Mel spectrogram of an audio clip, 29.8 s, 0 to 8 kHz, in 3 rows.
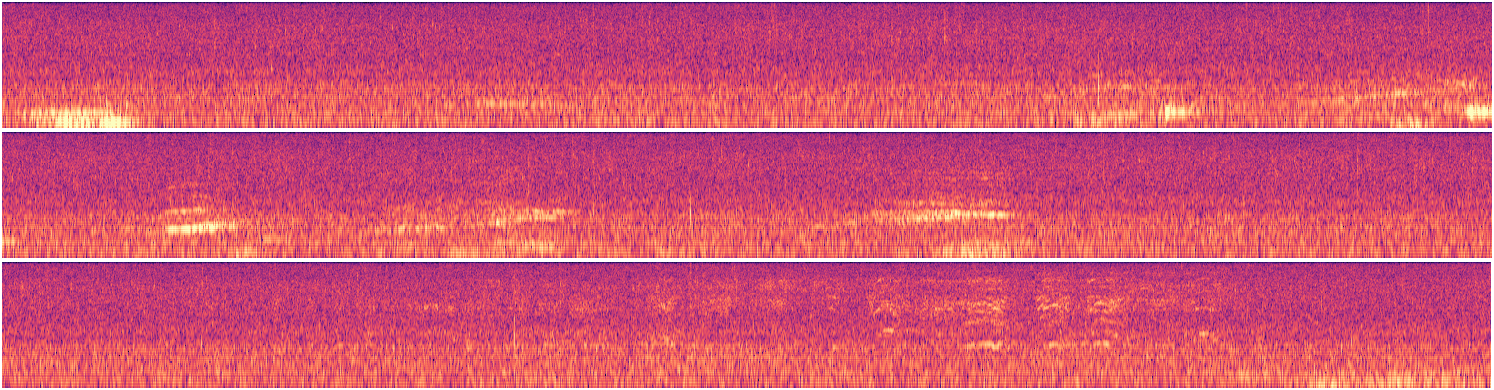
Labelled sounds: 9.6	9.8	humpback whale, 0.91 to 1.1 kHz
11.0	11.3	humpback whale, 0.88 to 1.2 kHz
13.4	13.8	humpback whale, 0.81 to 1.2 kHz
15.7	16.7	humpback whale, 0.81 to 1.1 kHz
26.2	26.6	humpback whale, 0.84 to 3.2 kHz

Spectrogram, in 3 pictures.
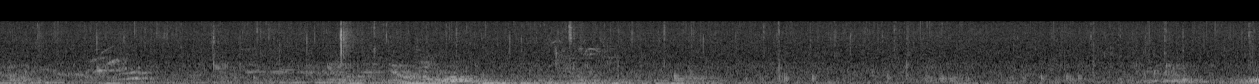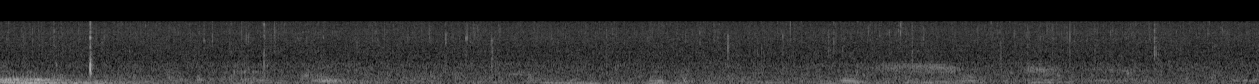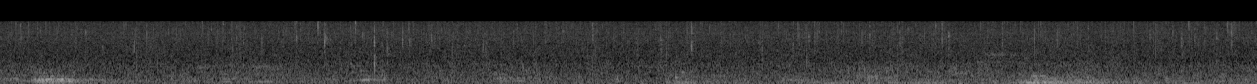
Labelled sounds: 5.8	6.0	humpback whale, 1.7 to 2.1 kHz
21.3	22.2	humpback whale, 0.78 to 1.0 kHz

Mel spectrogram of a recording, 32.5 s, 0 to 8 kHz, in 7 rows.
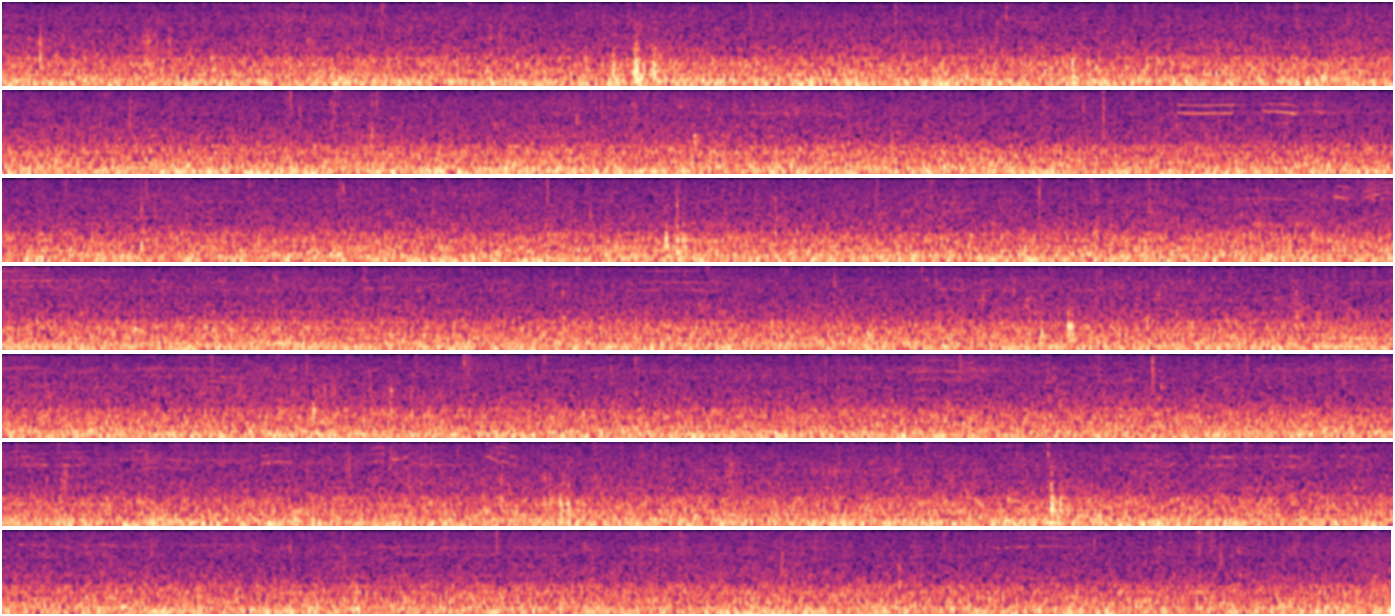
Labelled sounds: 8.5	9.1	Pacific white-sided dolphin, 3.2 to 4.7 kHz
13.3	14.1	Pacific white-sided dolphin, 3.5 to 6.6 kHz
16.0	16.3	Pacific white-sided dolphin, 4.2 to 6.6 kHz
18.6	19.4	Pacific white-sided dolphin, 3.3 to 4.2 kHz
21.6	21.9	Pacific white-sided dolphin, 4.0 to 4.4 kHz
31.1	31.5	Pacific white-sided dolphin, 4.0 to 4.5 kHz

